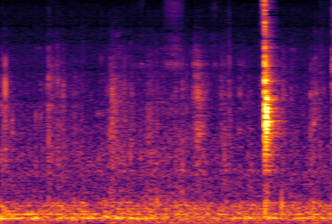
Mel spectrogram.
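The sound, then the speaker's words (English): Chewing on a crunchy, lemony sherbet fruit sweet: soft, faint crunches, then one sharp, crisp crunch near the end. No one speaks. “I'm just going to give it a bit of a chew on. Mmm. Mmm. Can you hear that crunching?”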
